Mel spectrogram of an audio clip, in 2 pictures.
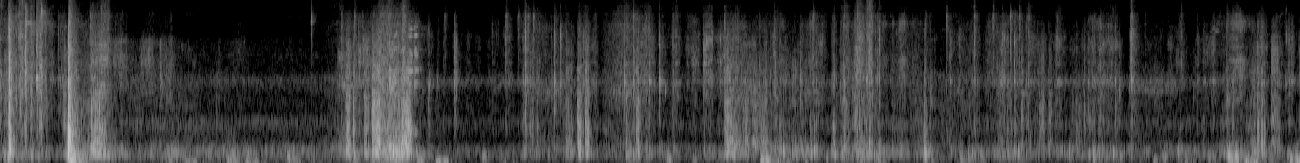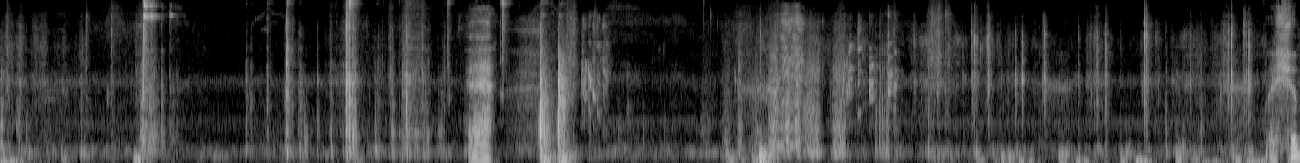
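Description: Hand-work on a workbench: scattered clicks, taps and light rattles of plastic and small metal parts as a wheel is fitted back onto an RC truck's front hub, with a few brief louder knocks.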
